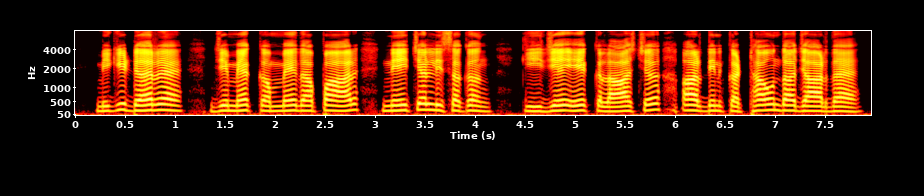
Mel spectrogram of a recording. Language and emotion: Dogri, fearful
